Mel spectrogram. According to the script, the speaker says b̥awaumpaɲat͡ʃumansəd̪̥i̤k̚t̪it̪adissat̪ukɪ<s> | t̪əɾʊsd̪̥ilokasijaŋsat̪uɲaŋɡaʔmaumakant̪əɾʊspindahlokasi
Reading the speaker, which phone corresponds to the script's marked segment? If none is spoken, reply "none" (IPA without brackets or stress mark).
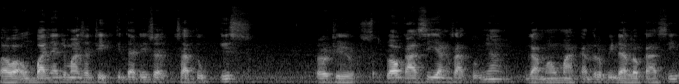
s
